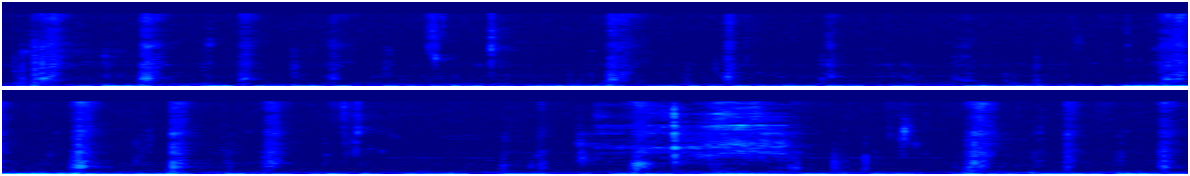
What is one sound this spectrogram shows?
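A young woman eats soft cream close to a microphone, with wet smacking and squelching sounds.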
